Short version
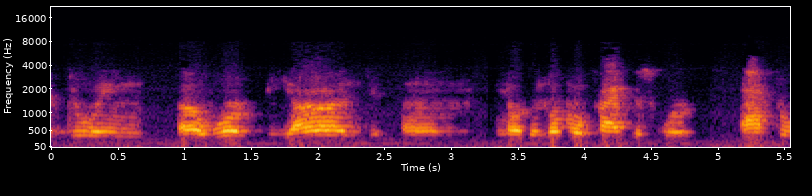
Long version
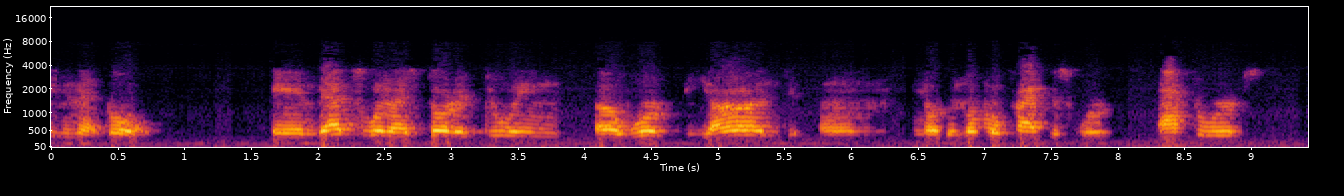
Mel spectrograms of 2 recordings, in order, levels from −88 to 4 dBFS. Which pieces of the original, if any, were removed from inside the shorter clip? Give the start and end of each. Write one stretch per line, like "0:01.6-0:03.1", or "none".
none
